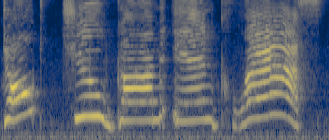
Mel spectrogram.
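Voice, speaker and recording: A woman voicing a stern, exasperated schoolteacher from a children's picture book, giving emphatic, drawn-out commands. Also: very high voice, lively intonation, bright, forceful tone, slight background noise, voice pushed up, full character voice. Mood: stern, scolding. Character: stern, exasperated female schoolteacher scolding a small boy. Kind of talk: picture-book read-aloud for preschoolers.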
